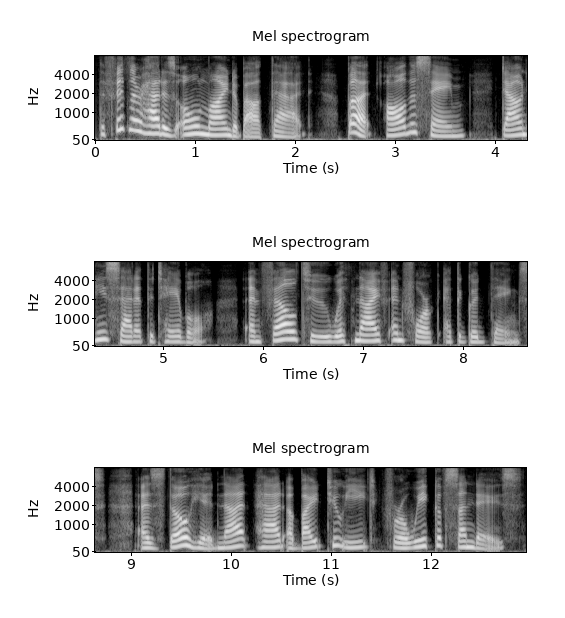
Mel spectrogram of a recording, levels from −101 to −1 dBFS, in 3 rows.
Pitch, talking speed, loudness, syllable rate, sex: 210 Hz, 205 wpm, -19 LUFS, 4.4 syllables/s, female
